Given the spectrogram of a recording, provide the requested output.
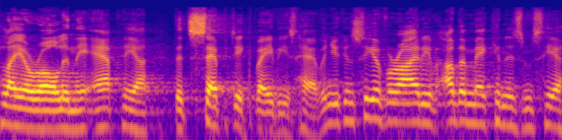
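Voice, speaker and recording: The speaker talks at a fairly quick pace with an Australian accent and ordinary pitch variation. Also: man. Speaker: neonatologist, physician lecturer. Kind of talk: lecture.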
